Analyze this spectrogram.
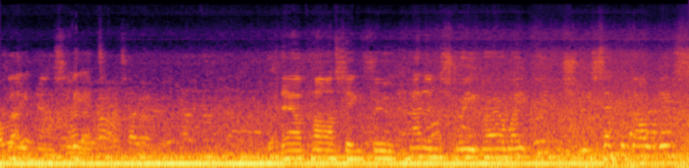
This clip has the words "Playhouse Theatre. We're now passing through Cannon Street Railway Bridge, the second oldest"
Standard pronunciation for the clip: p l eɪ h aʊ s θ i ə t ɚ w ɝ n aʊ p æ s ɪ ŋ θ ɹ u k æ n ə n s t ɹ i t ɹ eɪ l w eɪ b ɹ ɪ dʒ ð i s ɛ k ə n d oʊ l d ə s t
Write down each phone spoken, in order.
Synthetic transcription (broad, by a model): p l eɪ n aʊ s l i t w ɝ n aʊ p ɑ s ɪ ŋ θ ɹ u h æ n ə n s t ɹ i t ɹ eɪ w eɪ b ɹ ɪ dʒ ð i s ɛ k ə n d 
